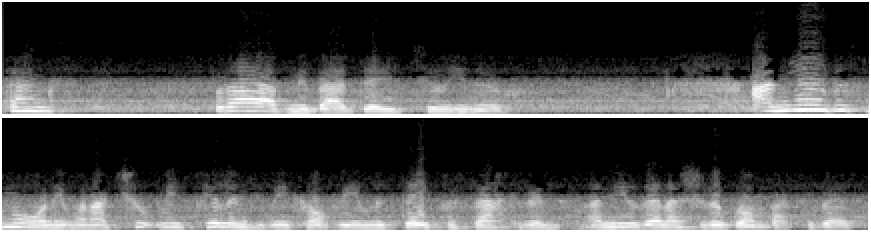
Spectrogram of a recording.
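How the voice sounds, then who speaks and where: A woman's voice: fairly high pitch, fairly quick, phone-quality sound, close to an everyday voice. An actress playing a chirpy, bawdy, down-on-her-luck streetwalker of about thirty with a Liverpool accent, in a colloquial 1970s radio play. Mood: rueful, cheeky. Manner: colloquial, cheeky, earthy. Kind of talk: 1970s radio drama acting. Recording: patchy noisy cassette of 1970s radio broadcast.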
